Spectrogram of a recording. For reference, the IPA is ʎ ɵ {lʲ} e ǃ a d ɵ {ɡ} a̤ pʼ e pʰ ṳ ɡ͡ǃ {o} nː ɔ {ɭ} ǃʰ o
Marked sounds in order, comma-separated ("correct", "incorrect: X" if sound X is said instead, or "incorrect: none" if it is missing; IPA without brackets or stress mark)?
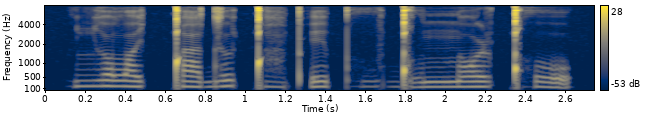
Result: incorrect: lˠ, incorrect: ǃ, correct, correct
